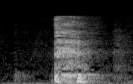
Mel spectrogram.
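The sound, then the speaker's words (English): A single cough from a person with a chesty cough, a sharp, harsh burst that quickly tails off, with only faint background noise before and after. “It's just a cough, just the lungs filling up.”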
